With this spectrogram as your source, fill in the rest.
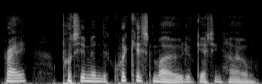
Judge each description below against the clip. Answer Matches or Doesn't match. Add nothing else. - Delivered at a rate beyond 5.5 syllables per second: Doesn't match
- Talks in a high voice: Doesn't match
